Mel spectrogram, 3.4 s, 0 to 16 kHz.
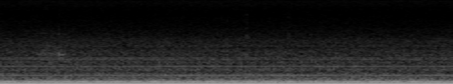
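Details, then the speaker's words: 2007 Mini One R56, original 1.4 swapped for 1.6 engine, complained of cold-start shaking: steady even low hum, revs held above 1000 rpm when cold, no stumble or shake; healthy cold fast idle. "okay started absolutely fine holding the revs above a thousand rpms as it does when cold"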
